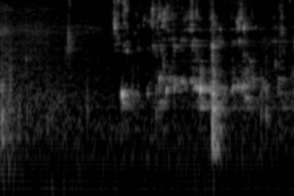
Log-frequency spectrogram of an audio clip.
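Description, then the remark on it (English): Red wine, an American Pinot Noir, pours into a glass after a quiet start, a gurgling, splashing trickle with a few brighter glugs and clinks, steady at moderate loudness. Nobody speaks. “This is a perfect time for a little bit more of this uh, lovely uh, Pinot Noir from America.”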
